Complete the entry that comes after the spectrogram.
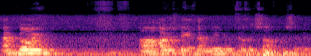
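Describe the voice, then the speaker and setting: The voice belongs to a man. The room echo is audible, and the background noise is noticeable. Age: 80s+. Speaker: sailor giving travel talk. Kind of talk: travel talk with audience Q&A. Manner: casual, conversational.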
